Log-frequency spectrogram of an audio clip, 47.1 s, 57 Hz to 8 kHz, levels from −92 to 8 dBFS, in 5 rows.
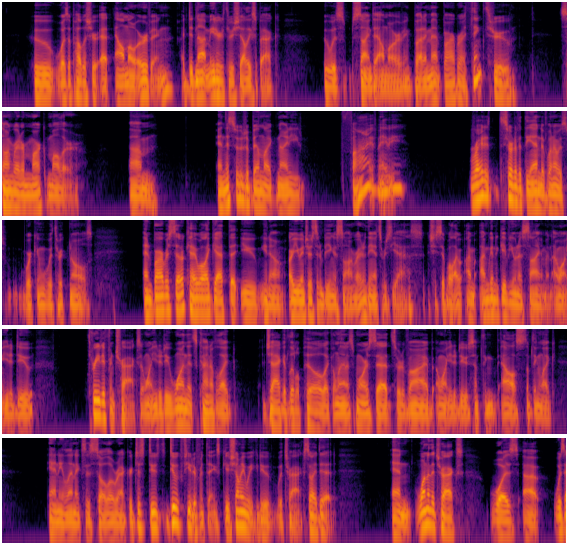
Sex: male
